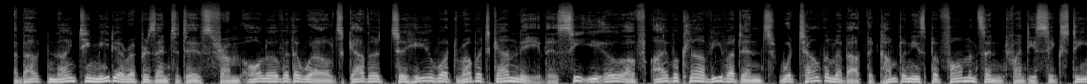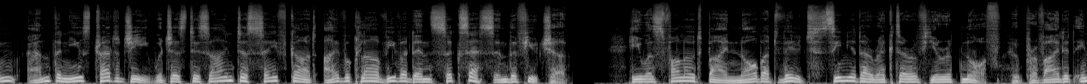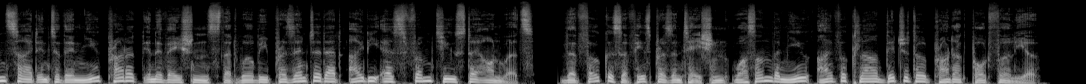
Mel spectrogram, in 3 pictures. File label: sparberg englisch image event; LOFT VOICES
